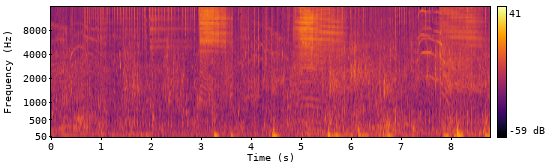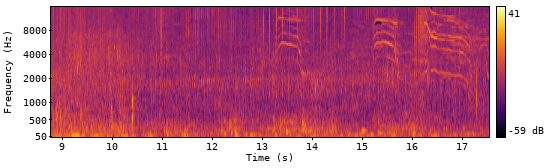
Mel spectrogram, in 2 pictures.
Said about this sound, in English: all the action is under the sea ice, and everything under the sea ice lives in a world of sound and vibration. So it's full of sound, it's a very sound-rich place.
